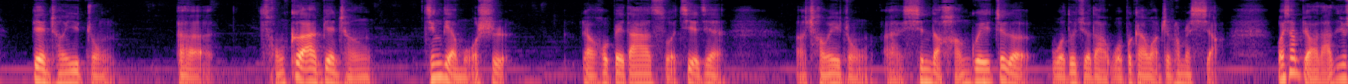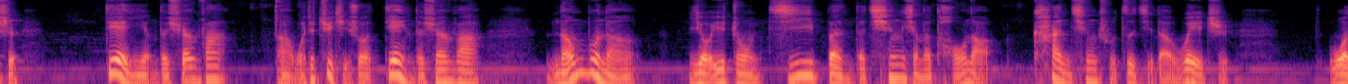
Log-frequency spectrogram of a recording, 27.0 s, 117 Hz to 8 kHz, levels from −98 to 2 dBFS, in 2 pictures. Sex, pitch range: male, 85-125 Hz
